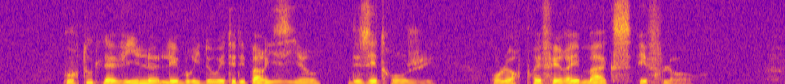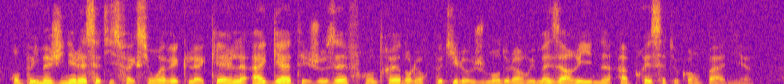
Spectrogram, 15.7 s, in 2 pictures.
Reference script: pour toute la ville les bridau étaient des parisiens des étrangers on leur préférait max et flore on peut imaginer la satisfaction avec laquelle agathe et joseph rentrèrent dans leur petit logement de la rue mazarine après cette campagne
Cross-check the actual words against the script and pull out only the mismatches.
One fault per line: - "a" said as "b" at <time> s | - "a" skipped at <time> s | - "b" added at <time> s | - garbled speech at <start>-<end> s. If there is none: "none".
none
